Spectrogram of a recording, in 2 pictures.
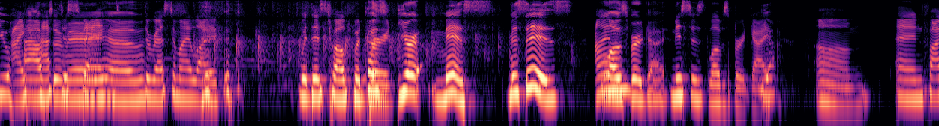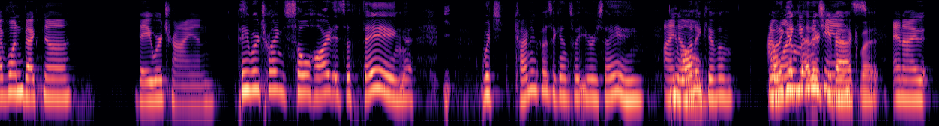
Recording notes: LIVE SHOW! Live from Highland Park's own Outside In theater!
